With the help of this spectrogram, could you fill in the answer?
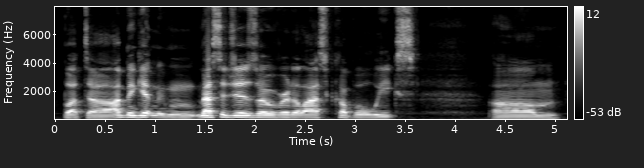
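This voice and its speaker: Congested male vlogger, casual and rambling, smooth resonant tone under the stuffiness, lots of "um" and "right?". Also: medium pitch, a little slow, fairly bright tone. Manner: rambling, filler-heavy, self-deprecating. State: congested from a cold. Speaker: crypto channel host. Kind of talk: casual talking-to-camera market commentary.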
